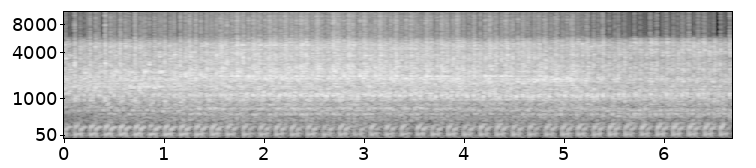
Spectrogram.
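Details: 1991 Suzuki VS1400 Intruder, unknown true mileage: sharp hammer-like metallic tapping about three times a second over the idle, louder on one side, quickening as revs rise; unexplained engine knock, cause unknown.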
